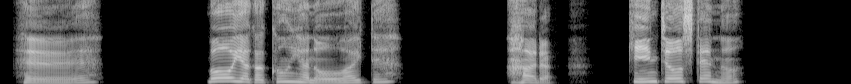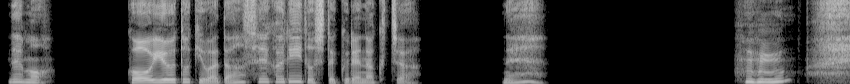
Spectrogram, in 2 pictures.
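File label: voice sample, woman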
